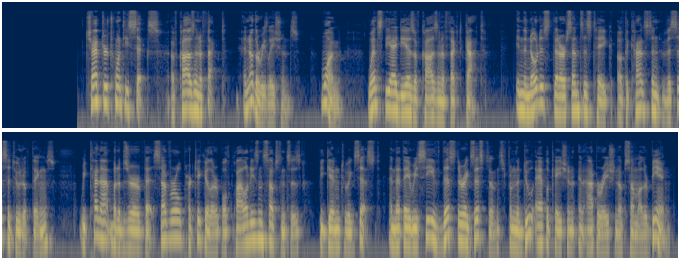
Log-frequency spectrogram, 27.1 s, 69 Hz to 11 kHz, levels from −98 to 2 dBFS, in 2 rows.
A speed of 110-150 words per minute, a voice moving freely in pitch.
Yes: slow, 135 wpm; wide, 6.3 semitones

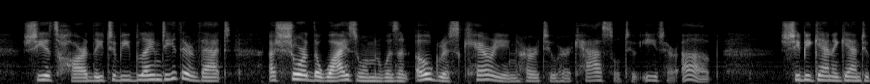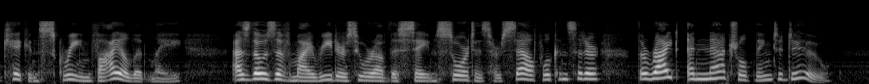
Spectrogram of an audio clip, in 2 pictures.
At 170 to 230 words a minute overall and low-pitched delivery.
No: average, 185 wpm; high, 190 Hz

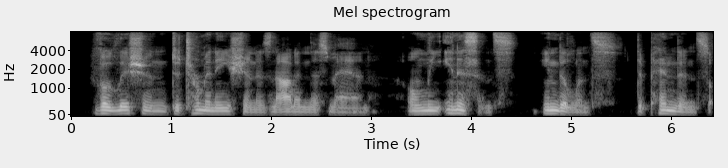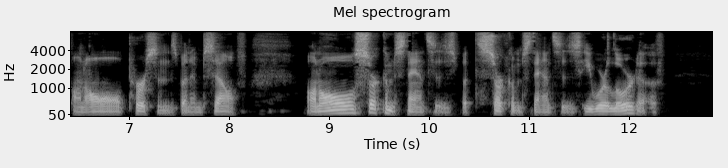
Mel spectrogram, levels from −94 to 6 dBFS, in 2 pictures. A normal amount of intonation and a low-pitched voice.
Yes: average, 4.6 semitones; very low, 90 Hz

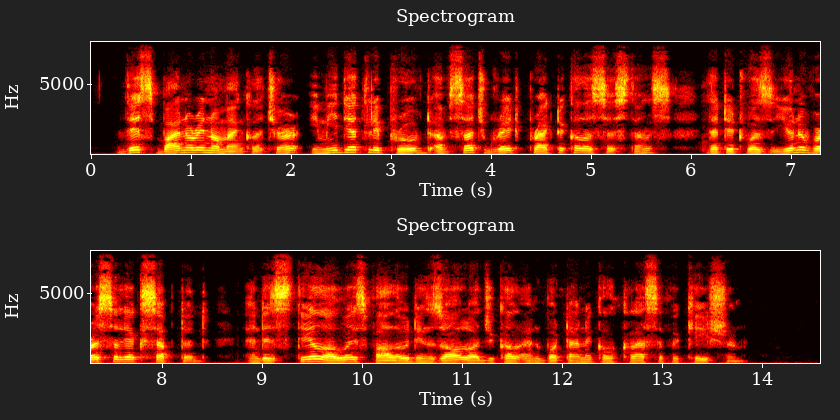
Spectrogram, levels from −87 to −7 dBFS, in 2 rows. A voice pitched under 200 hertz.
Yes: low, 135 Hz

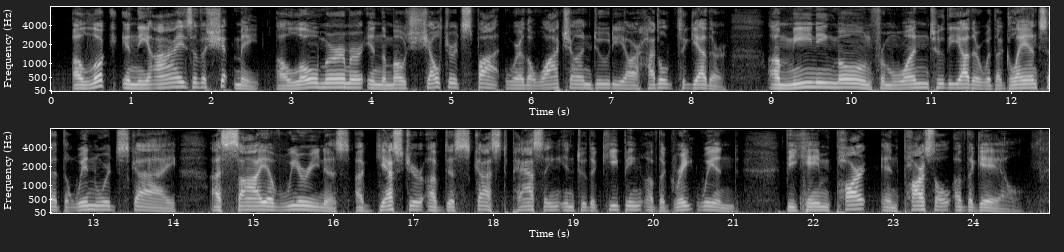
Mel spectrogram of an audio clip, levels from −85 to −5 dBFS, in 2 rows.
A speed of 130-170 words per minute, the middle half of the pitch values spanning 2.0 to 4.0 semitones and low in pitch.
Yes: average, 150 wpm; average, 3.3 semitones; low, 125 Hz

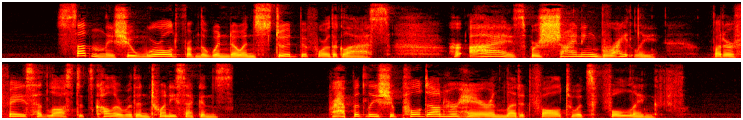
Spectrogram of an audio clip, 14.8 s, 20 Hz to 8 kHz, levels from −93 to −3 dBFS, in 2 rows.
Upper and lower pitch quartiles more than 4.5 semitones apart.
Yes: average, 5.2 semitones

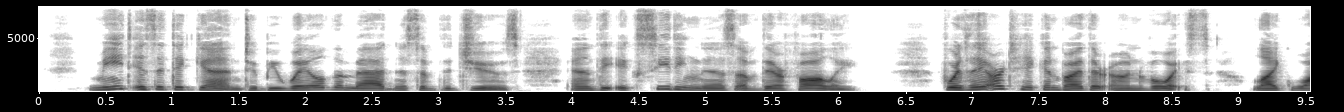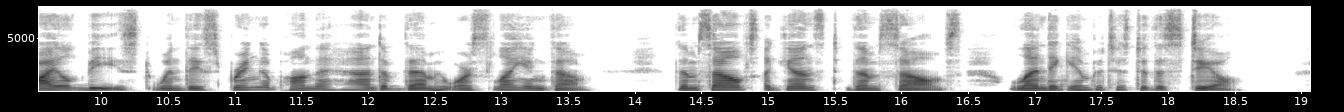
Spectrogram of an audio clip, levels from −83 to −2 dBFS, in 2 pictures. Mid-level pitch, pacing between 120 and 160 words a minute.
Yes: medium, 155 Hz; average, 150 wpm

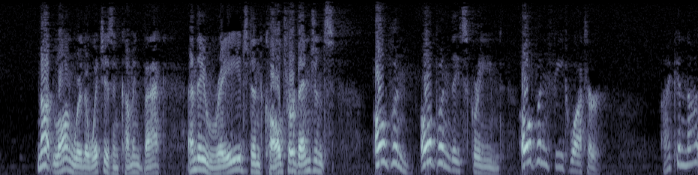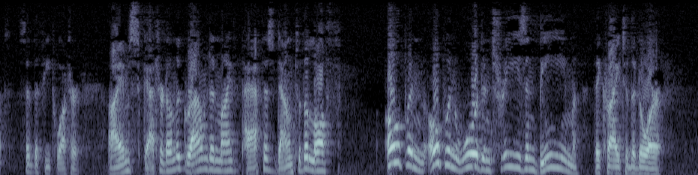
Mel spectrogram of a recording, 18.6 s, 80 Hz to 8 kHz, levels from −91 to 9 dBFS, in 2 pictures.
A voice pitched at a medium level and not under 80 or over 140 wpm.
No: medium, 170 Hz; average, 175 wpm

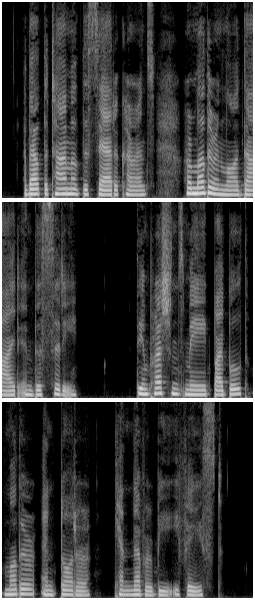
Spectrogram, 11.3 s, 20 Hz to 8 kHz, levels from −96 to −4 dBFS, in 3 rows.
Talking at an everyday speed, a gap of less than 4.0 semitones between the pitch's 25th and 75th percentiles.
Yes: average, 145 wpm; narrow, 2.5 semitones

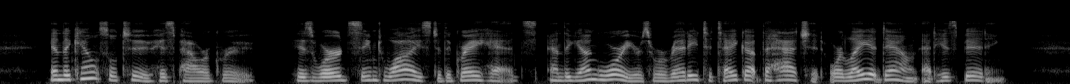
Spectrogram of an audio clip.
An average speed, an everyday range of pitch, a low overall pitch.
No: average, 185 wpm; average, 3.7 semitones; medium, 185 Hz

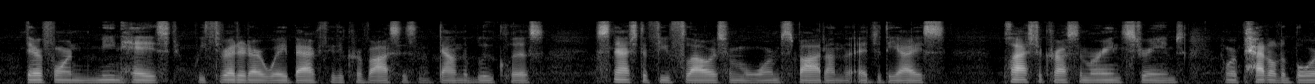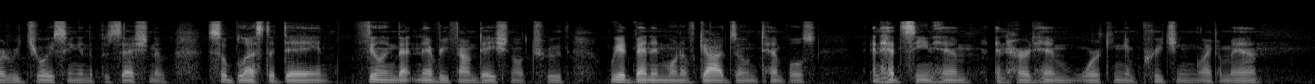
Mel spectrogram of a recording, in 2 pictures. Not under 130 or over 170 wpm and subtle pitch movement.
No: average, 180 wpm; narrow, 1.1 semitones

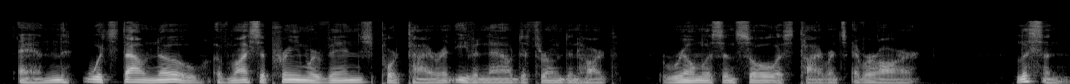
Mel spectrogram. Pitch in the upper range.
No: very low, 90 Hz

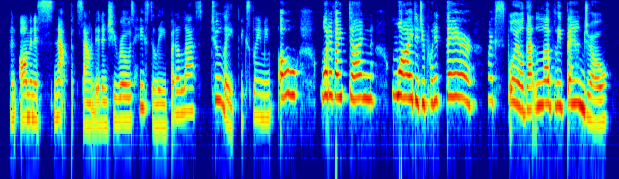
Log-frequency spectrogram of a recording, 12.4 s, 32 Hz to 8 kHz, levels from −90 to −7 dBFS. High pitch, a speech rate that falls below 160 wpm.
Yes: very high, 315 Hz; average, 150 wpm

